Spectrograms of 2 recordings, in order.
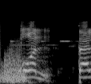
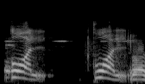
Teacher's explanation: मोटा पढ़ना है क्योंकि त्वा हुरूफ मुस्तालिया में से है, मोटा पढ़े जाने वाले हुरूफ में से, साद और त्वा दोनों, और क़ाफ भी आगे आ रहा है।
